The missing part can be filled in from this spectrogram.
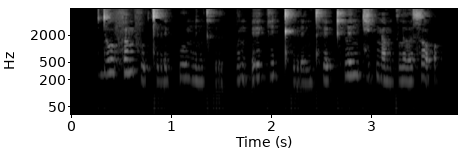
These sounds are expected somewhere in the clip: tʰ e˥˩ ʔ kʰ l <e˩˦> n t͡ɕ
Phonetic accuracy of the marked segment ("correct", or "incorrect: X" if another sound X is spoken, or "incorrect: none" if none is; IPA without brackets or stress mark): incorrect: e˥˩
